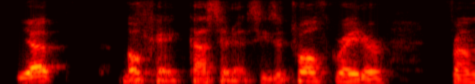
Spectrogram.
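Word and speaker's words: Cáceres: And is your name properly pronounced Caceres? Yes. The accent on the first syllable, is that right? Yep. Okay, Caceres.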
